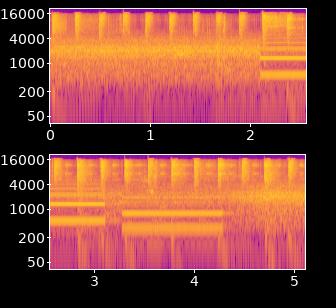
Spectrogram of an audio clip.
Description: Aircraft SELCAL, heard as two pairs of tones, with radio static. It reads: FR-BK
